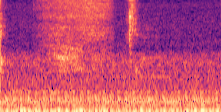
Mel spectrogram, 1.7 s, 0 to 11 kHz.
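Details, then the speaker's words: Rover 400, cold engine at idle: a heavy low rumble with a rough, uneven knock underneath, present for 3,000 km. A whining at startup is blamed on the effort to turn the engine over; knock cause unknown. "I wouldn't say tick I would more say knock it's very bad but it's been like this for 3,000 km now in terms of driving"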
